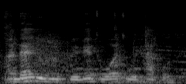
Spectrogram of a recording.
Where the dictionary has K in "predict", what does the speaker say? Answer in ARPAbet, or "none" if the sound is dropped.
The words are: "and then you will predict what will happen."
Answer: none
